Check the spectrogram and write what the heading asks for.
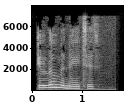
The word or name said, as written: illuminated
